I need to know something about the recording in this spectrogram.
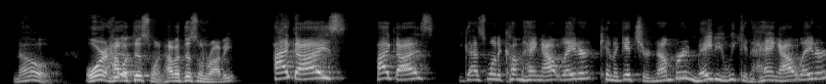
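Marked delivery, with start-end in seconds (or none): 2.7-8.2 nervous, pitched-up chatter with rising inflection. Trying out a different bit for Robbie, acting nervous, voice rising. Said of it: "the inflection of my voice goes up because I'm real nervous".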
